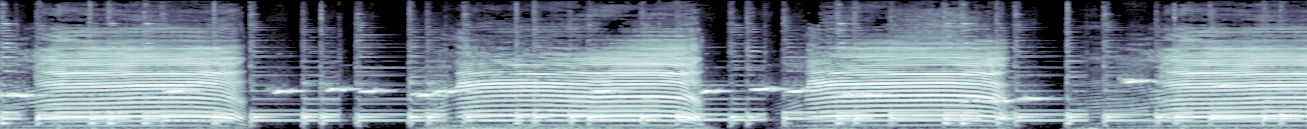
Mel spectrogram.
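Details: Tame cow eating grass in a rice field gives three long, drawn-out moos of about two seconds each, rich and harmonic, with brief higher tonal notes in the pauses between them.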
